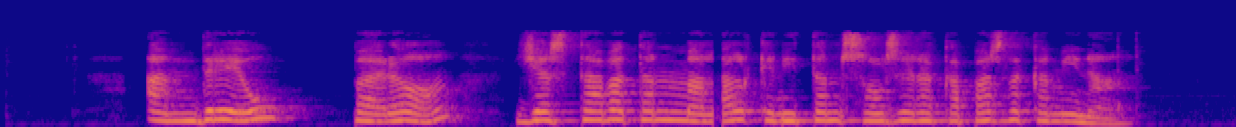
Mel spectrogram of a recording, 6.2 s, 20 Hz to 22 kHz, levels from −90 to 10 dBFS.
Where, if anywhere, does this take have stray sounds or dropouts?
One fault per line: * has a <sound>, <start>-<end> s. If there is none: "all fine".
* has a dropout, 3.6-3.6 s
